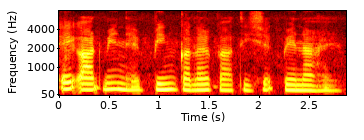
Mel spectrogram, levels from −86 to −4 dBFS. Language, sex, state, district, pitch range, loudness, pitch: Hindi, female, Arunachal Pradesh, Papum Pare, 185-210 Hz, -18 LUFS, 195 Hz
